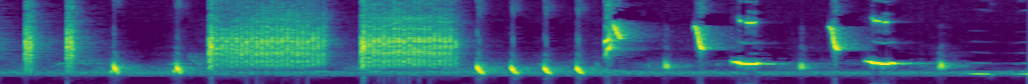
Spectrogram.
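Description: Arabian babbler calls: sharp high chirps, two long harsh rasping bursts, then a run of quick piping and whistled notes, with a faint steady hum underneath.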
